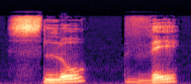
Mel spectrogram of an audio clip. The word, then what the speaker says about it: Slovénie: Remember, you get this accent aigu here, it's E. Slovénie. Final as usual, not pronounced.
